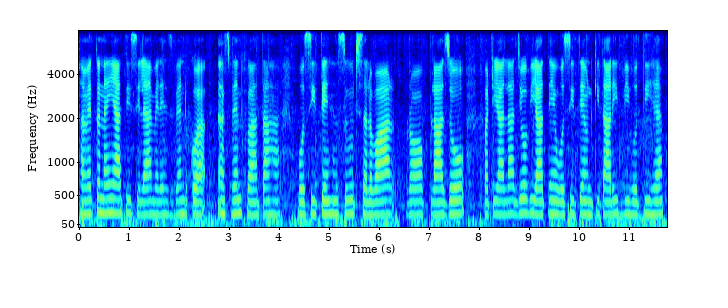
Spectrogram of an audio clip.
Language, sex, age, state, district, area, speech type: Urdu, female, 45-60, Bihar, Darbhanga, rural, spontaneous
